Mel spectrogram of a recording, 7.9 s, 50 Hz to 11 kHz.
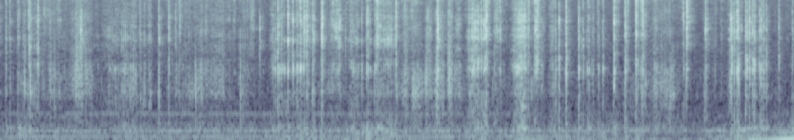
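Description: A utility blade repeatedly shaves an olive-green dry soap bar that has been cut down to a wedge, with crumbs falling onto a pile of shavings, played at 2x speed. Rapid, crisp scraping strokes run continuously over a steady low hum, growing louder toward the end.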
